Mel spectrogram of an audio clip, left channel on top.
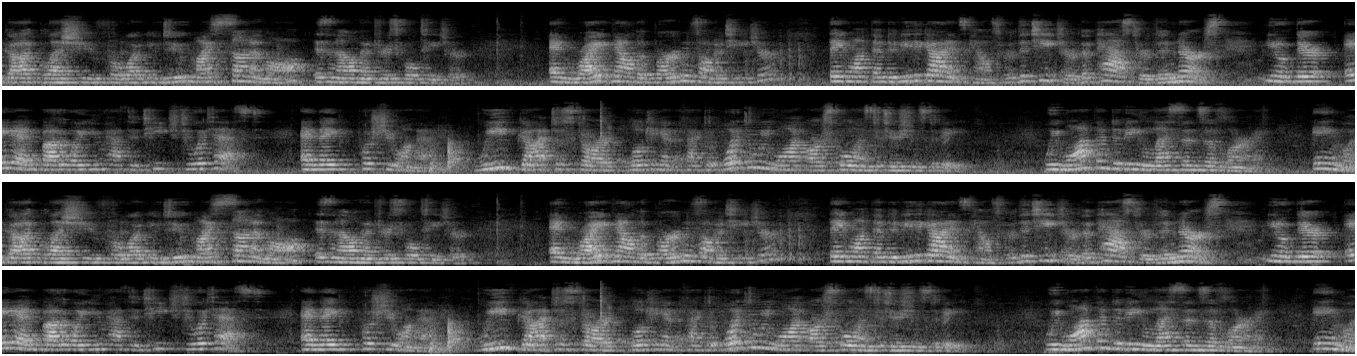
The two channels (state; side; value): noise; left; rumble, 19 dB below the sound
